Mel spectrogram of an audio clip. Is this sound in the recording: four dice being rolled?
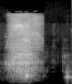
no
